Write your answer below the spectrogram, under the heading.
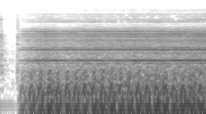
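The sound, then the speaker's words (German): A helicopter flies over the Greek-Turkish border, its engine a steady droning hum over a fast, low, rhythmic thudding of rotor blades that runs without a break. “Von oben aus dem Hubschrauber herab erkundeten die EU-Spitze und der griechische Regierungschef Kyriakos Mitsotakis”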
